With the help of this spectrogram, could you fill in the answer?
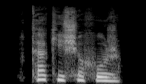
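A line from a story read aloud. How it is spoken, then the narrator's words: Sad. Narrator (Russian): печально сказала Джоанна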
